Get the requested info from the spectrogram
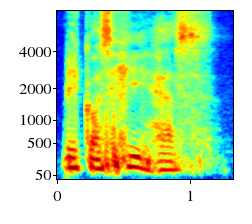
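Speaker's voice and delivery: low, hushed and slow, as if moved to tears; quiet, emotional retold plea; tearful plea. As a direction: softly voice a weeping man's halting request. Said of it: "mencucurkan air mata".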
